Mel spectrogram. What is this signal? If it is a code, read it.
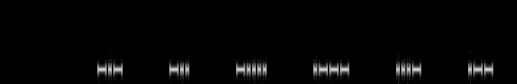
Morse code, heard as a keyed tone, about 46 wpm, spaced as for 15 wpm, 700 Hz. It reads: KD6JVW
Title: USA Call Signs - 6x Character Spacing - 45wpm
